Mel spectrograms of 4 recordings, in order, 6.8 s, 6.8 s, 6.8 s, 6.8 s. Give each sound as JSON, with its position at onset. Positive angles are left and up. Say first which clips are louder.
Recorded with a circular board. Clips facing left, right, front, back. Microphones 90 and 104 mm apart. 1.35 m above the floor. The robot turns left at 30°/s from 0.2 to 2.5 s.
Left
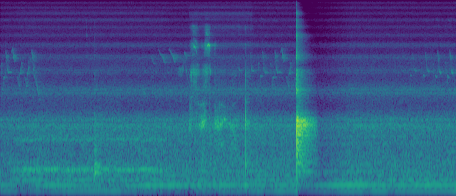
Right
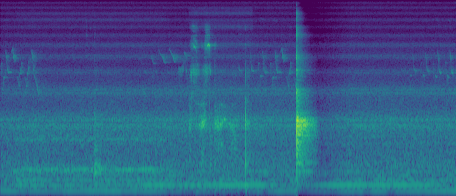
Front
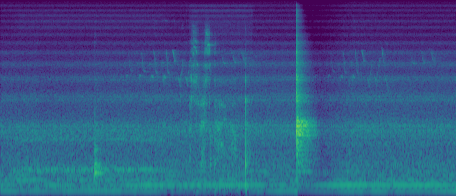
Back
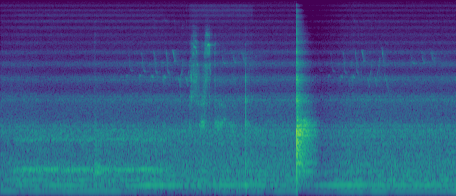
{"t": 1.4, "sound": "tapping", "louder": "left 4 dB, front 8 dB", "azimuth_deg": 15, "distance_m": 1.4}
{"t": 2.8, "sound": "whispering", "louder": "even, even", "azimuth_deg": 5, "distance_m": 0.7}
{"t": 4.4, "sound": "a clap", "louder": "left 1 dB, back 4 dB", "azimuth_deg": 165, "distance_m": 0.6}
